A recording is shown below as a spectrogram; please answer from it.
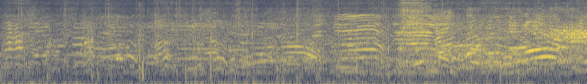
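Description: A crowd of children chattering and calling out over one another in the open air, many voices overlapping at once.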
